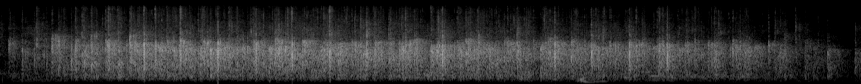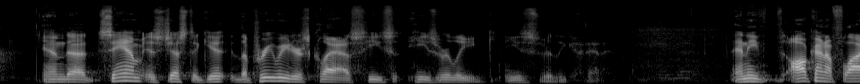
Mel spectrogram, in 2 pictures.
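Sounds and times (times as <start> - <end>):
crowd applauding: 0.0 - 8.8
speech: 9.1 - 14.5, 16.0 - 17.2.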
